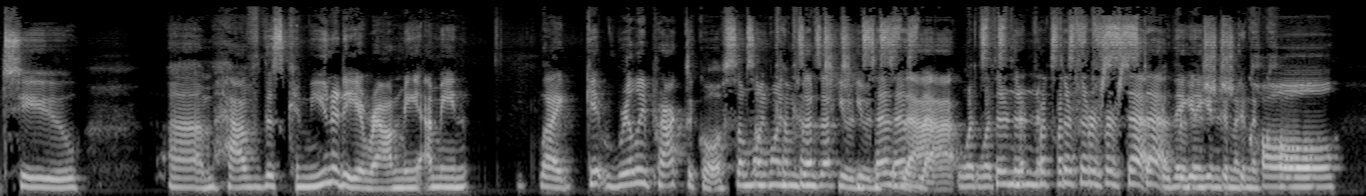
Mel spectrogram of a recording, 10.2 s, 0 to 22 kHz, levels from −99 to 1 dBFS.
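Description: Speech, with a doubled audio track from 5.6 s to the end: an equally loud full-band copy trails by around 150 ms, likely from a second, slower capture path. The waveform and spectrogram show every syllable repeated as a clean, undecayed offset twin, beginning abruptly.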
